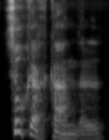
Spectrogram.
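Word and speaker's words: Zuckerkandl: molecular clock discovered by I'm using a German pronunciation because it was Austrian Emil Tucker candle and the famous American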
